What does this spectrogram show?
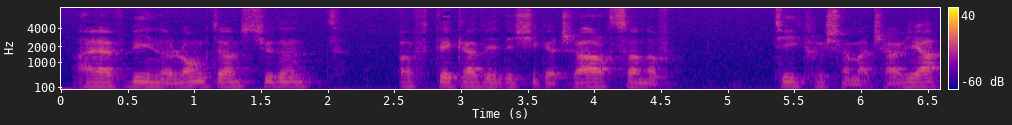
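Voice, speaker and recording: A man talks at a medium pitch and moderate pace, with a French accent. His intonation is monotone and flat, and the room echo is audible. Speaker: yoga teacher trainer. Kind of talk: conference talk.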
